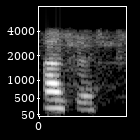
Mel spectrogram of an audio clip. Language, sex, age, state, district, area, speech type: Kannada, female, 30-45, Karnataka, Bangalore Urban, rural, conversation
